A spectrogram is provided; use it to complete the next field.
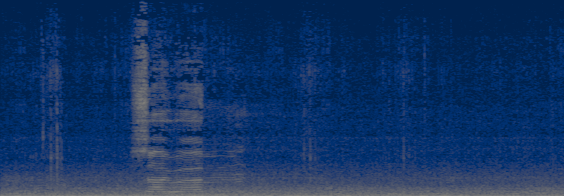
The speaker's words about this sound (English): I hope this is coming through well, because I am driving right now.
